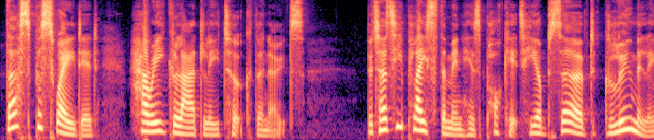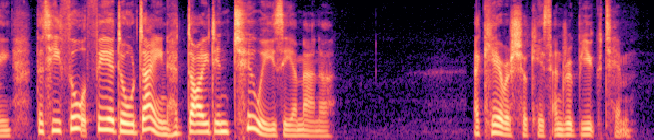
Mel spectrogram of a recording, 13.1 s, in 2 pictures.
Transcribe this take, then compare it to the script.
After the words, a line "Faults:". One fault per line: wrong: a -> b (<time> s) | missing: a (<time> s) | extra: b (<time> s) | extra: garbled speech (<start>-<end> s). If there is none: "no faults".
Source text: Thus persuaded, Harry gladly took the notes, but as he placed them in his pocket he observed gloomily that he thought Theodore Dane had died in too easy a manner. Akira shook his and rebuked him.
Thus persuaded, Harry gladly took the notes, but as he placed them in his pocket he observed gloomily that he thought Theodore Dane had died in too easy a manner. Akira shook his and rebuked him.
Faults:
no faults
